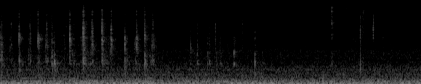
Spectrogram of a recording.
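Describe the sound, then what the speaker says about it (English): Quiet computer keyboard typing, a brisk burst of keystrokes followed by a few scattered taps over a low steady background hum. "we'll type target point"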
